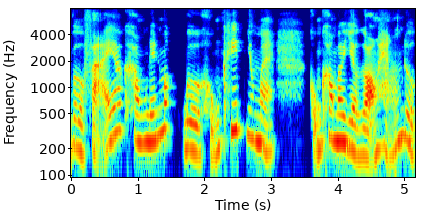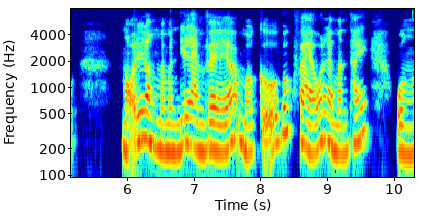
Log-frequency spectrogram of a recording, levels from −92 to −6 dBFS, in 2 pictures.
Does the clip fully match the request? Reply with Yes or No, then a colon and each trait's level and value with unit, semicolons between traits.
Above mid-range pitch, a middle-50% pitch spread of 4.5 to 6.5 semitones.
Yes: high, 220 Hz; average, 4.8 semitones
